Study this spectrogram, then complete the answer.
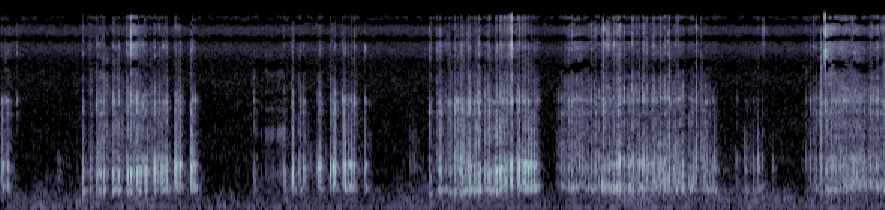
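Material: Plastic.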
